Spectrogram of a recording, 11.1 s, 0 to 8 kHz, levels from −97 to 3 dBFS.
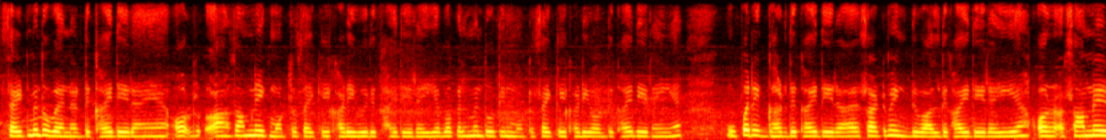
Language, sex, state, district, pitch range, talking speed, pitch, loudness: Hindi, female, Goa, North and South Goa, 235-255 Hz, 265 wpm, 245 Hz, -22 LUFS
